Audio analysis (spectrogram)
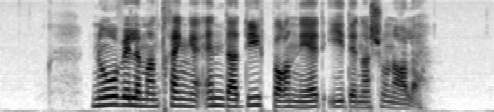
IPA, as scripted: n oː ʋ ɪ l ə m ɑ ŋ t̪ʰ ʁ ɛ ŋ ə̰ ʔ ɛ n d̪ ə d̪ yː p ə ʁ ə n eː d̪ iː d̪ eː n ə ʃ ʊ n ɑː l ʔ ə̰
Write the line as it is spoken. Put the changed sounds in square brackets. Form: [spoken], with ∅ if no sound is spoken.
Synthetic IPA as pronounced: n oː ʋ ɪ l ə m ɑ [n] t̪ʰ ʁ ɛ ŋ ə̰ ʔ ɛ n d̪ [ɑ] d̪ yː p ə ʁ ə n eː d̪ iː d̪ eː n [ɑ] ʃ ʊ n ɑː l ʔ ə̰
